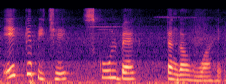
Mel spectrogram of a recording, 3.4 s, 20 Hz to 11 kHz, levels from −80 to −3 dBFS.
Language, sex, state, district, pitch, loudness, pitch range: Hindi, female, Madhya Pradesh, Dhar, 230 Hz, -16 LUFS, 195-275 Hz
